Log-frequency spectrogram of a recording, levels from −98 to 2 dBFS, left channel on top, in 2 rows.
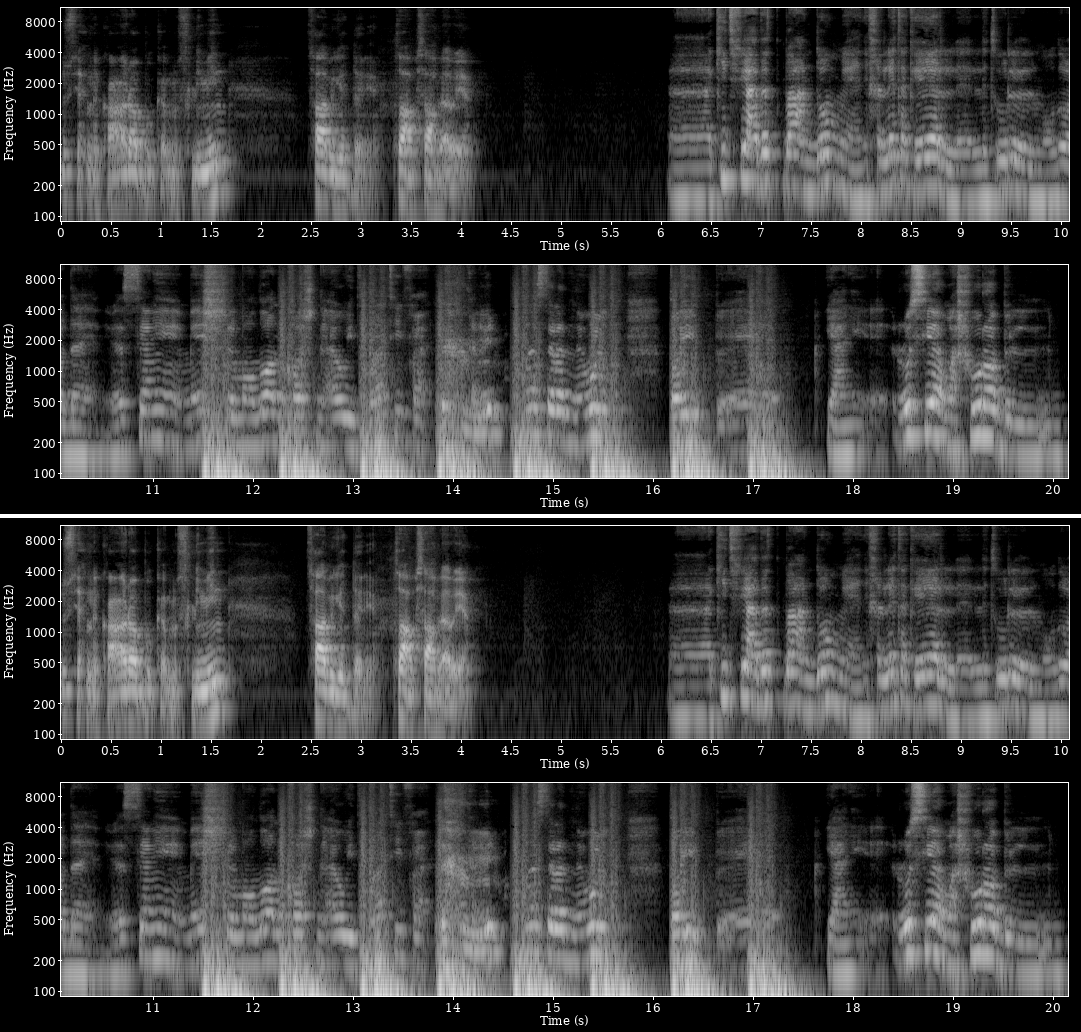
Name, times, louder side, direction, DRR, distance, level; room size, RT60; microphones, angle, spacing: voice 1, 0.0-1.7 2.5-4.1 13.8-14.5, right 5 dB, 80° right, 0.5 m, -32 dB
voice 2, 6.1-13.8 14.2-14.4 14.6-17.4 17.7-20.1, left 1 dB, 15° left, 0.8 m, -35 dB
sound 1, 11.5-17.5, equal, 5° right, 0.3 m, -23 dB
3.2 x 2.0 x 3.2 m
head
